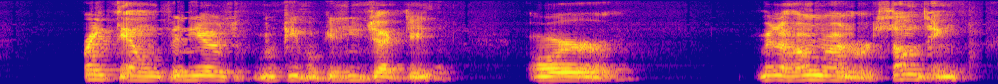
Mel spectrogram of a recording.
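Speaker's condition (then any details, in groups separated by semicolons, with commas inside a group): Cerebral palsy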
